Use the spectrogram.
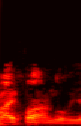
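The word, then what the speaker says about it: Fryfogle: Ty Freifungel, is that how you pronounce it? The receiver for Indiana. Unbelievable. – Freifungel, yep.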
